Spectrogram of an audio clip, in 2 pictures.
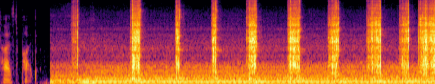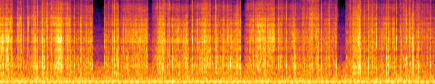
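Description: A welding arc crackles and hisses steadily.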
